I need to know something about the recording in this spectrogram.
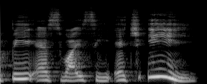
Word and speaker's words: psyche: like all of us we never know as to how to pronounce the word l-a-m-b or p s y c h e it's pronounced as lamb and psyche so how will we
